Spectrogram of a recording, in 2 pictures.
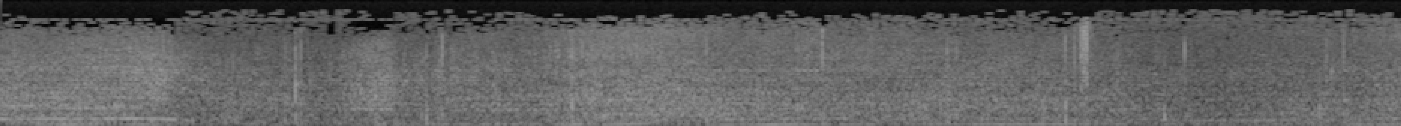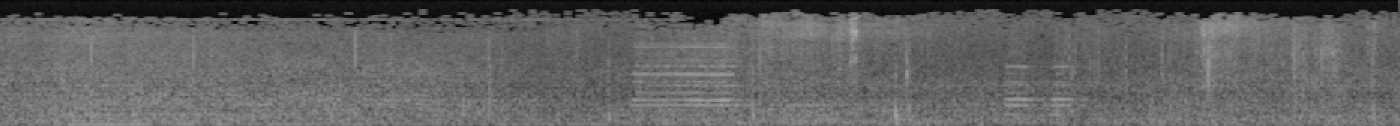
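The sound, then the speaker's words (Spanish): A blue Ford car arriving, its engine a low, faint, steady rumble with brief swells as it accelerates and moves. “Buddy y otro compañero llegan en el Ford azul.”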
